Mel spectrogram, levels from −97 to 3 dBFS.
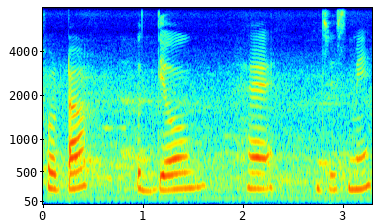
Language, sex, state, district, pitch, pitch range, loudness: Hindi, female, Chhattisgarh, Raipur, 240 Hz, 230-245 Hz, -21 LUFS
